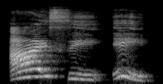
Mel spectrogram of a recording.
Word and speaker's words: ice: It is a silent E at the end. Makes the vowel say its name.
